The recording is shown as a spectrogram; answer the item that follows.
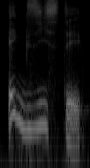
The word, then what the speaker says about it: exister: Exister. Okay, so it's really this X here, it's pronounced like X, X, exister.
